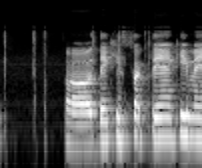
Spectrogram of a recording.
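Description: Computer keyboard keys clicking as code is typed, with a couple of keystrokes in a short pause, then a man's voice talking over the typing from a little over half a second in.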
